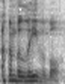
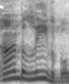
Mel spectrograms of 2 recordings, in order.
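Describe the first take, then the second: First: The word sounds weary and exasperated. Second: The word sounds warm and enthusiastic. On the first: The marriage is unbelievably bad. The speaker calls it wrong. "you kind of say it this way. Yeah, my marriage, it's unbelievable" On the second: The marriage is wonderfully good. The speaker calls it right. "We want you to have, and I believe God wants you to have, an unbelievable marriage"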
